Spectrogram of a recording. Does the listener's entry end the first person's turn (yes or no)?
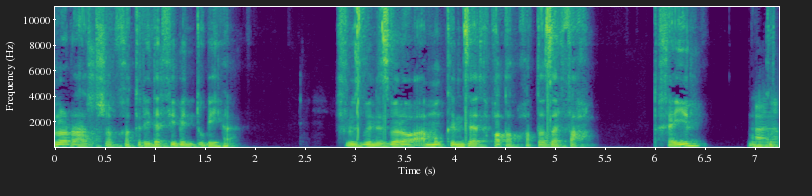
yes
